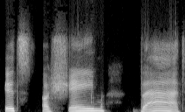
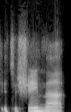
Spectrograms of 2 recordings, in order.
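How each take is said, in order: First: Slow, drawn-out model phrase; slow emphasis. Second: Said in the usual way. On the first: Shown as a demonstration. Teacher slowly models the phrase for students. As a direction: stretch it out for the class.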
